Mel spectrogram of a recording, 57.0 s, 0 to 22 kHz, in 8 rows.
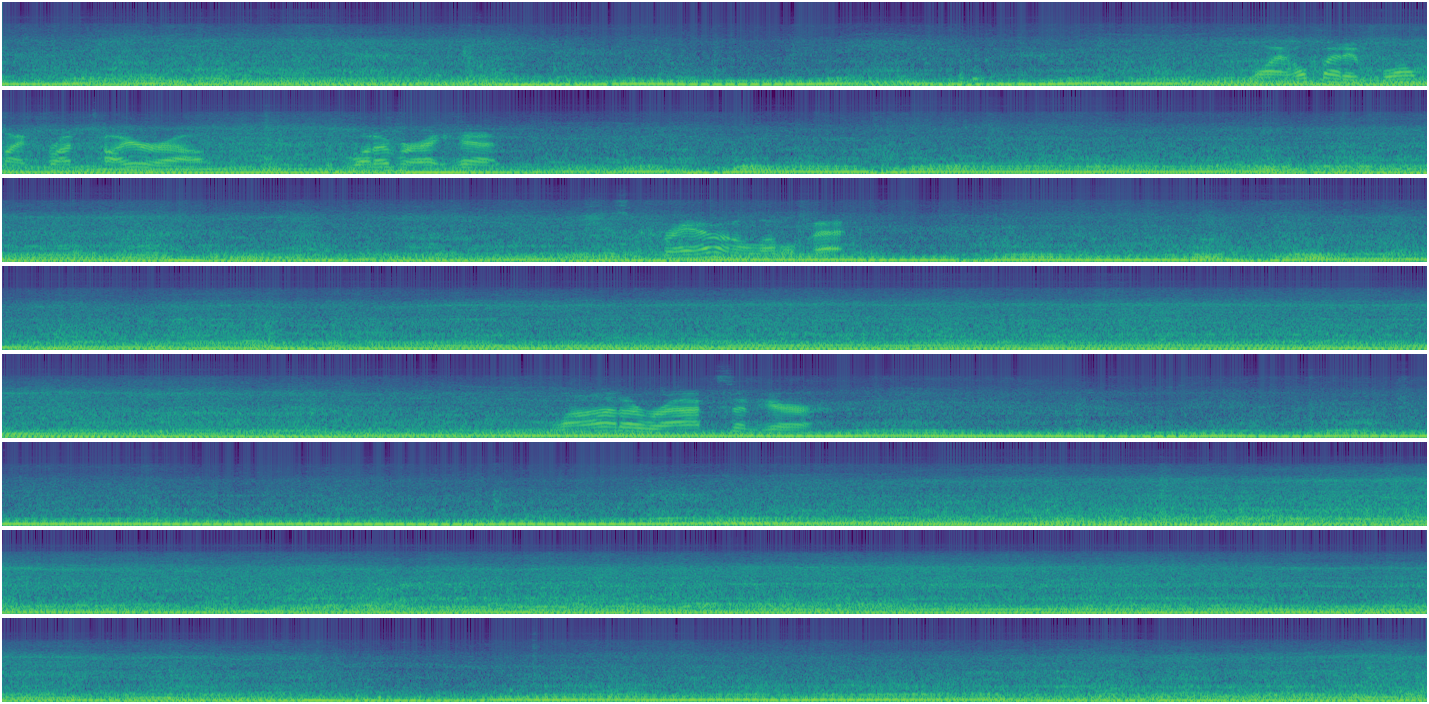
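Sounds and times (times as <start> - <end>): off-road vehicle engine running: 0.0 - 57.0.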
